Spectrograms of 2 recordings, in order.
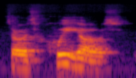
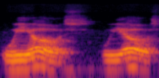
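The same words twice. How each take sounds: First: Huios slow, with the accent on the final -os; careful teaching huios, stressing the -os; stress on the end. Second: Huios with the accent on the first syllable; wrong stress. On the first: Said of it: "put the accent over this guy". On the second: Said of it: "if it was the other way". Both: Shown as a demonstration.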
